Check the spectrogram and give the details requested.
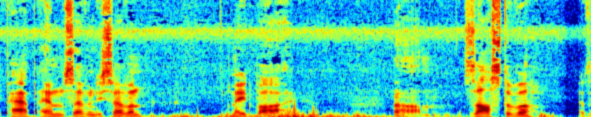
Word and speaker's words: Zastava: in the back porch freaking pollen but the zostava as it's pronounced you know we we pronounce it as a stava here but it's actually pronounced zostava that's the connect pronunciation but nonetheless this is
